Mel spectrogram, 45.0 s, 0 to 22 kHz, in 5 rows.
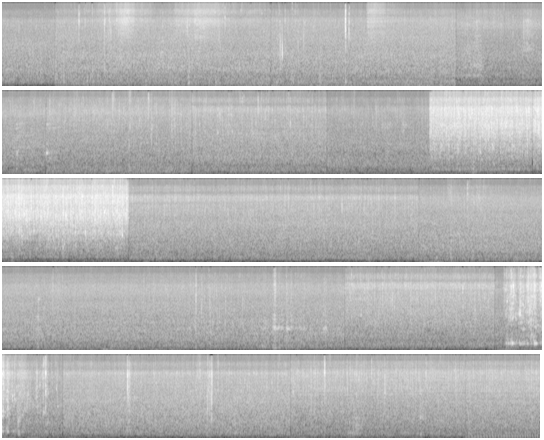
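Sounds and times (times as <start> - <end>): hissing water rush: 0.0 - 31.4, 32.6 - 44.9
water running and trickling: 0.9 - 7.6, 8.2 - 20.2, 32.7 - 44.9.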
